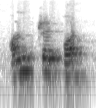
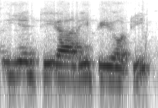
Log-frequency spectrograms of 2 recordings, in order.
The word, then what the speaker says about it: entrepot: trade, export trade, and entrepot trade. Don't worry so much on the pronunciation. It's spelled as ENTREPOT. I have given you a handout today. Entrepot trade. Some people pronounce this as entrepot T style.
